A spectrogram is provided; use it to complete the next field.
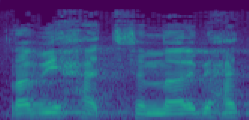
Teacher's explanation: نأتي إلى الحاء اللي فيها همس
